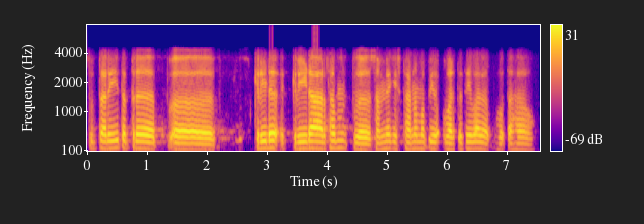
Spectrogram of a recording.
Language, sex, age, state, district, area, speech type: Sanskrit, male, 18-30, Rajasthan, Jaipur, urban, conversation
